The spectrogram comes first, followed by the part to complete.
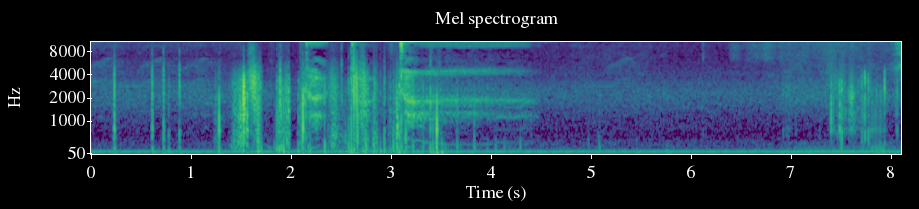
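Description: Clicks and rustling of objects being handled, loudest in the first half, over a steady low hum. A brief high steady tone sounds about three seconds in.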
